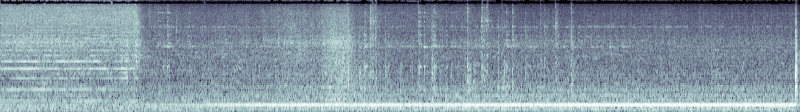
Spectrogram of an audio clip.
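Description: Steam-powered sawmill running with a steady whine that drops to a lower steady hum about three seconds in. A burst of sawing noise comes around seven seconds, with scattered knocks and clatter afterwards.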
